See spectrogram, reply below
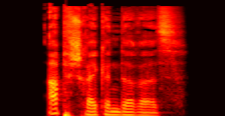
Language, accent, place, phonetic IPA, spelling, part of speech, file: German, Germany, Berlin, [ˈapˌʃʁɛkn̩dəʁəs], abschreckenderes, adjective, De-abschreckenderes.ogg
- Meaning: strong/mixed nominative/accusative neuter singular comparative degree of abschreckend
